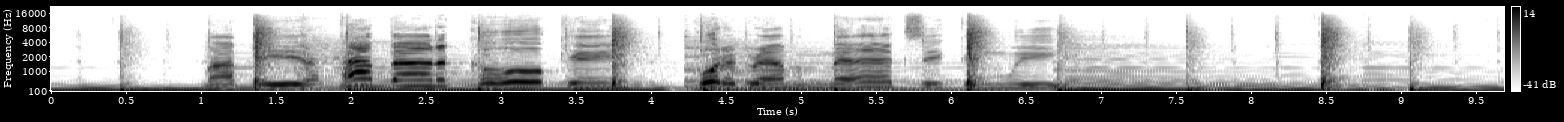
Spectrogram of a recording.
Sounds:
Music

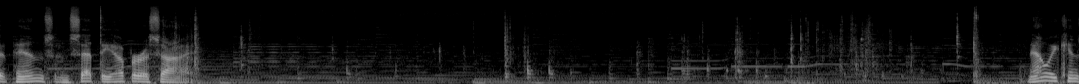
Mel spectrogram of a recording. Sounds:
Speech, Music

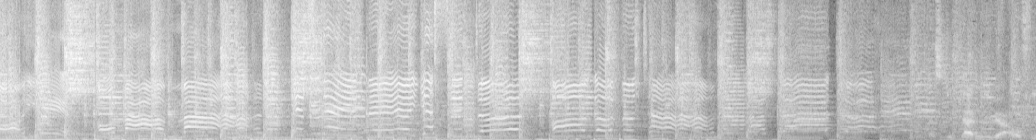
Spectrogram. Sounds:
Speech, Music

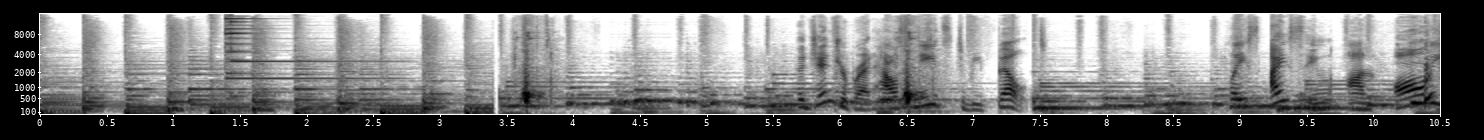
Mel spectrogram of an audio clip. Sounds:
Child speech

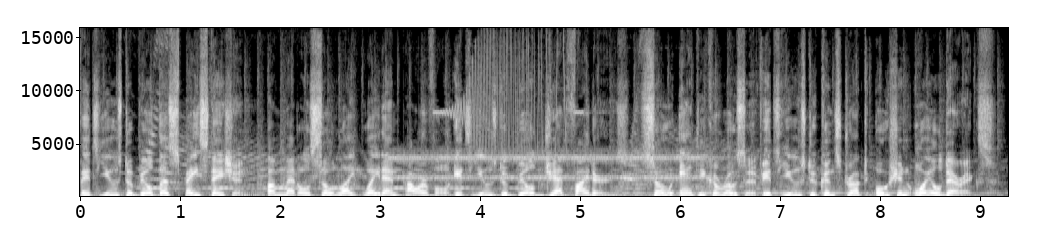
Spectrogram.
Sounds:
Speech, Music

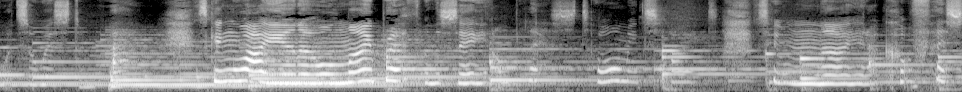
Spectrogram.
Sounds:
Music

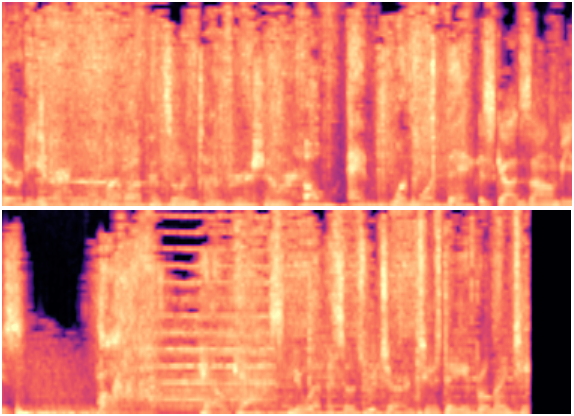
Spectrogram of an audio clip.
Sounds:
Music, inside a large room or hall, Speech

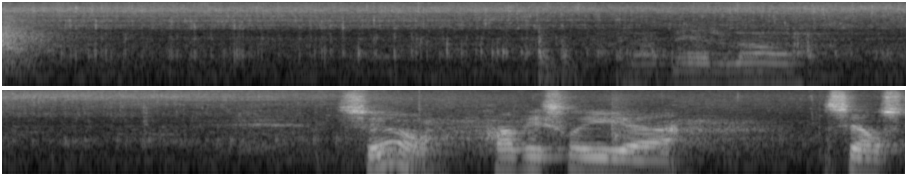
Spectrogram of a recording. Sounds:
Water, Speech, Gush

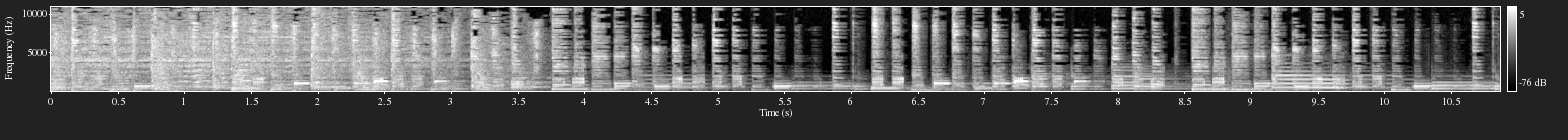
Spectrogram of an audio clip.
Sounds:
Music

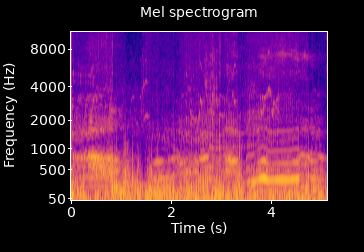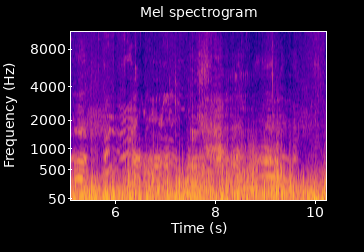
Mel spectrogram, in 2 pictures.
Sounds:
lions growling

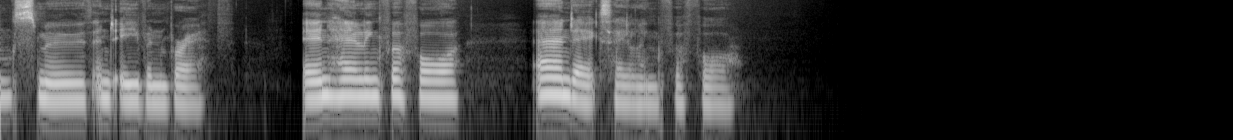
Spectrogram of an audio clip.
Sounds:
Speech

